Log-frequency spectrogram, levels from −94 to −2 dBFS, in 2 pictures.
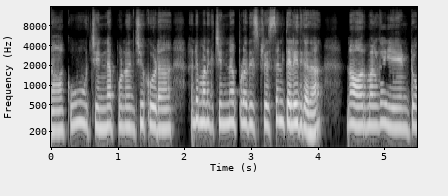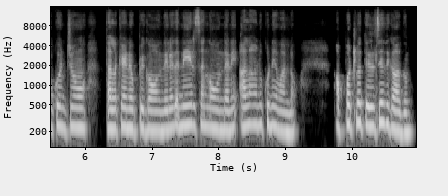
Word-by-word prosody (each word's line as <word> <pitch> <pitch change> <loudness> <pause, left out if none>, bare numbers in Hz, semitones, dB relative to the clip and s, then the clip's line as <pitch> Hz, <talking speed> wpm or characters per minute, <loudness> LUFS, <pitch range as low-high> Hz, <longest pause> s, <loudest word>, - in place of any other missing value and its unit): నాకు 205 +3 -1 0.3
చిన్నప్పుడి 235 +1 0
నుంచి 230 +2 -2
కూడా 225 -2 +4 0.4
అంటే 280 +2 0
మనకు 265 -3 +1
చిన్నప్పుడు 270 +1 +1
అది 255 0 -1
స్ట్రెస్సని 270 +3 0
తెలీదు 260 -1 +6
గదా! 190 -1 +4 0.5
నార్మల్‌గా 245 +1 +4 0.2
ఏంటో 225 +1 0
కొంచెం 230 -1 -3 0.5
తలకాయ 220 +1 +1
నొప్పిగా 210 0 -2
ఉంది. 200 +1 -2
లేదా 225 - -1
నీరసంగా 240 -2 -1
ఉందని 205 +1 -2
అలా 250 +1 -2
అనుకునేవాళ్ళం. 215 -6 -3 0.6
అప్పట్లో 265 +1 0
తెలిసేది 250 +2 +1
గాదు. 190 -2 0
235 Hz, 135 wpm, -22 LUFS, 215-250 Hz, 0.6 s, తెలీదు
